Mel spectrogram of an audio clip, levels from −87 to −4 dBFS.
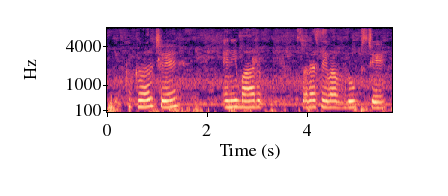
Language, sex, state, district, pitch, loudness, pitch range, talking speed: Gujarati, female, Gujarat, Valsad, 230 Hz, -14 LUFS, 220-235 Hz, 95 wpm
